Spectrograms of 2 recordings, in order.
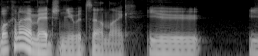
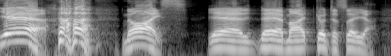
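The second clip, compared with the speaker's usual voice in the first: very loud, very slow, booming, drawn-out; 8 semitones higher, 17 dB louder than usual. Speaker demonstrates how some people greet each other: loud voice. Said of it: "just how loud someone talks".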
